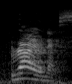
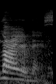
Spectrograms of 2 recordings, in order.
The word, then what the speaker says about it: lioness: of the following lion roness lioness roness no l l r r you're not saying it right very sorry I know try saying roness lioness good well in future every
